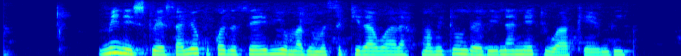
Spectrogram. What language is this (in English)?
Ganda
